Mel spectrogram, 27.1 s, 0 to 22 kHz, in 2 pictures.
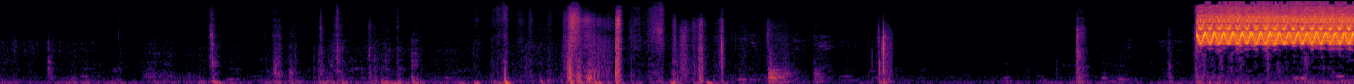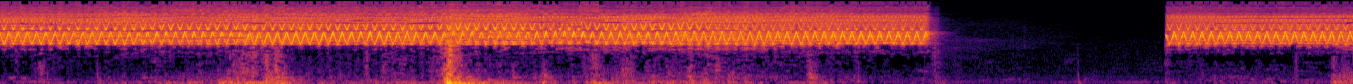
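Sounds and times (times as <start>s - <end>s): shrill warbling alarm siren: 12.0s - 22.9s, 25.2s - 27.0s
handling knocks: 15.3s - 20.9s.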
